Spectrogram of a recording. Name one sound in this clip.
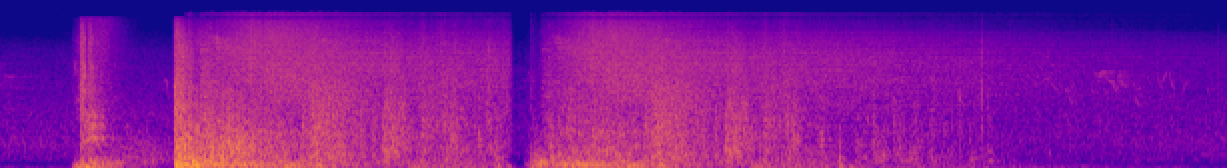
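A fire bursts with a loud roar and slowly dies down.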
